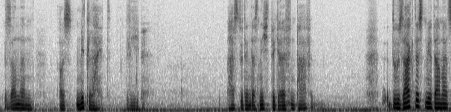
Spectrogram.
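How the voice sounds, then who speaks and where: An actor playing a gentle, compassionate prince in a radio drama, speaking earnestly and haltingly as he pleads with his rival. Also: lowish voice, slight background noise. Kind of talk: classic German radio drama acting.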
